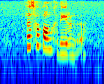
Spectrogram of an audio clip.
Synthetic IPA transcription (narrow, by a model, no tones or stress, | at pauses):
fəsχəfɐŋχədiːɾəndə̰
